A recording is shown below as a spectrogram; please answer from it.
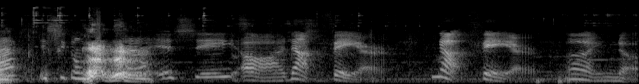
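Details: A Dachshund and a Saluki at play: quick yelping barks with clear pitch that rises and falls, several in close succession with short gaps, while a person talks over them.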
